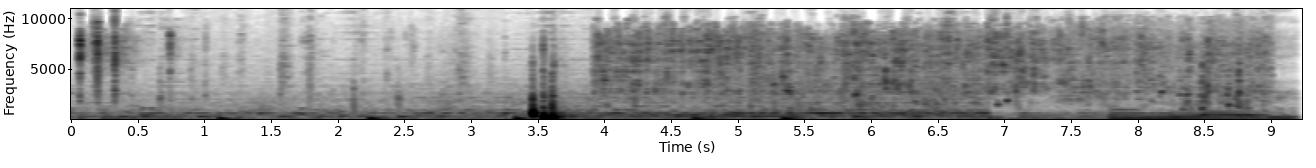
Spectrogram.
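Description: A whole chicken, feet removed, is rinsed under a running kitchen tap, water splashing and trickling at close range with a few knocks and clatters against the sink.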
